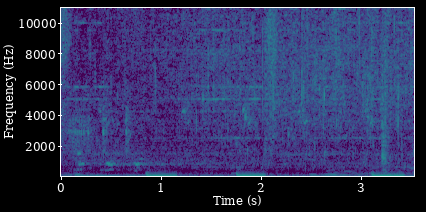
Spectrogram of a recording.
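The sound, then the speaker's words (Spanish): Water pours steadily from the breasts of fountain statues in a continuous, moderately loud rush, with three brief low pulses recurring about every second underneath; no one speaks. “Ay, Dios mío, pero las estatuas están botando agua por los senos.”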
